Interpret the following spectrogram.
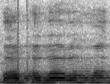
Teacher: मतलब पु वर्ग का उच्चारण ओष्ठ से होता है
